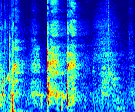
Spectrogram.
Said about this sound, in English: Apologize for my coughing. It's probably only going to get worse.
